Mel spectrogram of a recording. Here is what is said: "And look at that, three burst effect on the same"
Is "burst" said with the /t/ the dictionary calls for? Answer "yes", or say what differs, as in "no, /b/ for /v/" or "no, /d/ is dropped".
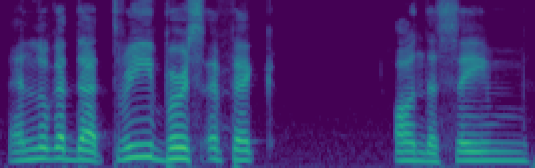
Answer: no, /t/ is dropped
